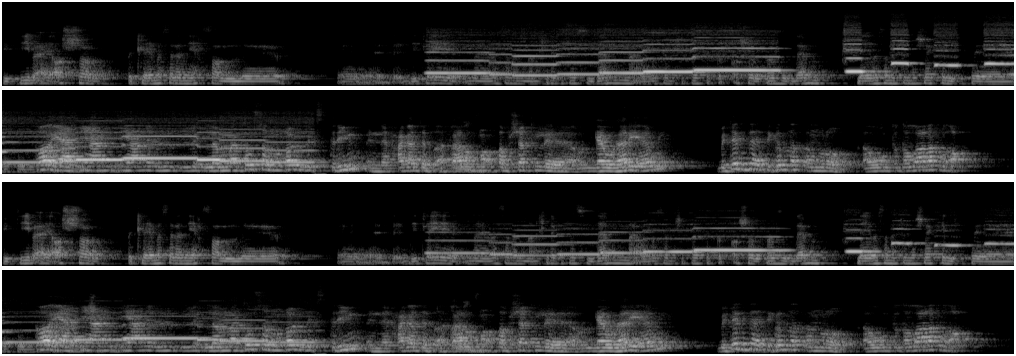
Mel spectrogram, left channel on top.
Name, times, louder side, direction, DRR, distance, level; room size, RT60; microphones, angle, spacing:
voice 1, 0.0-2.8 3.3-8.2 8.5-11.4 14.6-15.0 17.6-17.9, right 1 dB, 25° right, 4 dB, 1.1 m, -39 dB
sound 1, 4.2-7.8 8.4-8.6 8.9-9.1 9.3-13.3, left 5 dB, 65° left, 0.6 m, -26 dB
voice 2, 10.5-16.8 17.3-19.7, left 1 dB, 35° left, 0 dB, 2.7 m, -30 dB
11.5 x 9.0 x 4.0 m, 0.78 s
head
